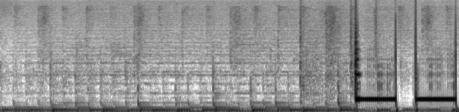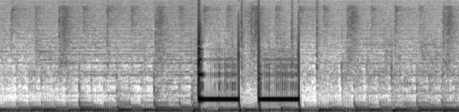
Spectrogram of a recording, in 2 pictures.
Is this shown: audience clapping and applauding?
no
